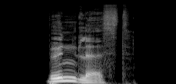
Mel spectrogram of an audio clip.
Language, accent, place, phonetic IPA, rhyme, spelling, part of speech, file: German, Germany, Berlin, [ˈbʏndləst], -ʏndləst, bündlest, verb, De-bündlest.ogg
- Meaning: second-person singular subjunctive I of bündeln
